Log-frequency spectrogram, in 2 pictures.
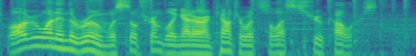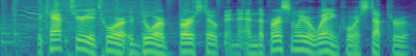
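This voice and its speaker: A man with a bright, forward voice at a middle pitch narrates a visual novel for a let's play. He reads scripted story lines aloud, with music playing faintly behind him. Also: animated, a little fast. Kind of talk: scripted narration with light reactions.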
